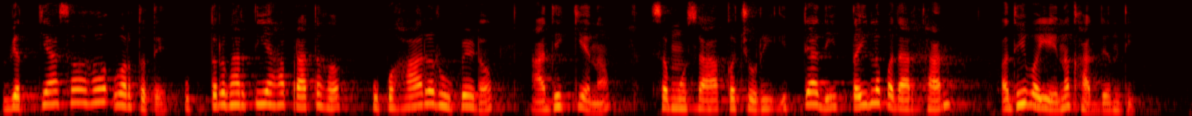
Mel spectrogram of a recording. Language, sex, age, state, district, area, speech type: Sanskrit, female, 30-45, Maharashtra, Nagpur, urban, spontaneous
